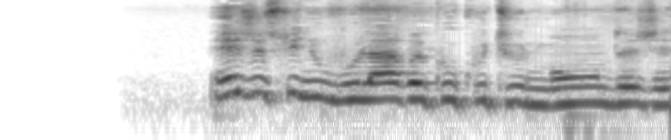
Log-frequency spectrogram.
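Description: An older woman speaks with animation close to a microphone.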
